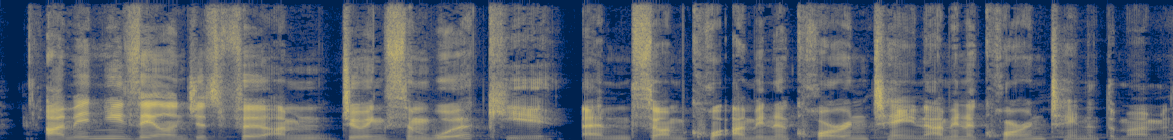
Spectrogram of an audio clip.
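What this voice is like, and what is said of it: Australian accent. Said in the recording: “he is what's known in the business as Australian. So keep your ears peeled for an accent.”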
